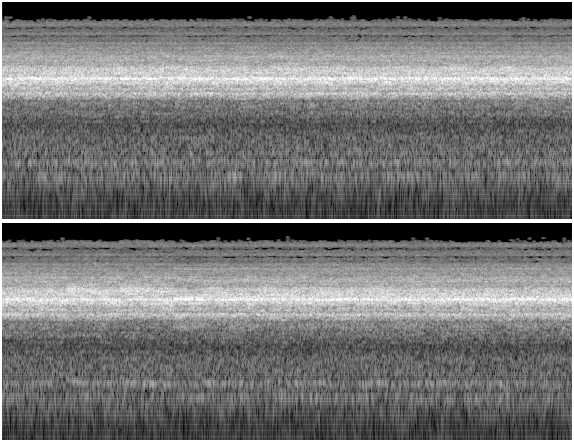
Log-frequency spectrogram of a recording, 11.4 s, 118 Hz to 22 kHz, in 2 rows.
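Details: Atari 800 XL retrocomputer, revived after a 5V-GND short on the mainboard by replacing all RAM chips, loading International Karate from cassette: steady, high, hissy data tone runs evenly without dropouts, a normal clean tape load.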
